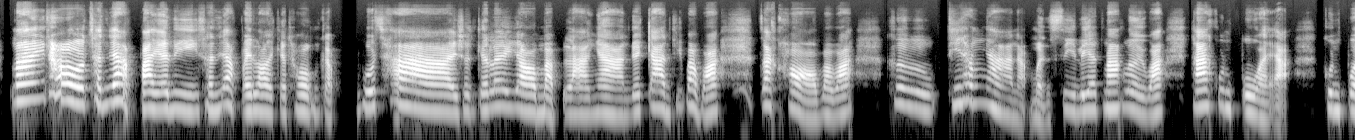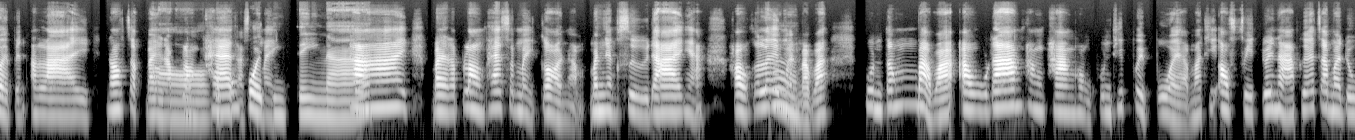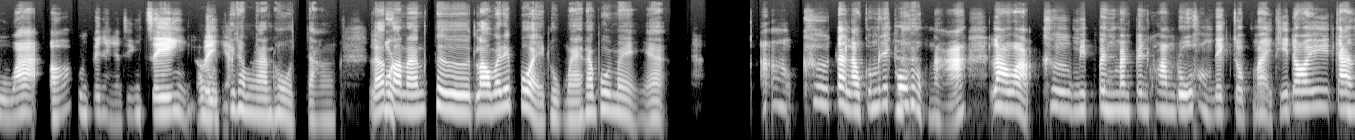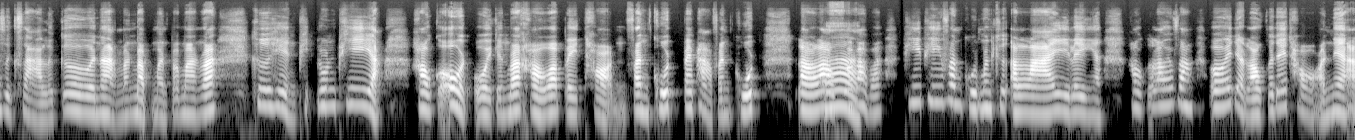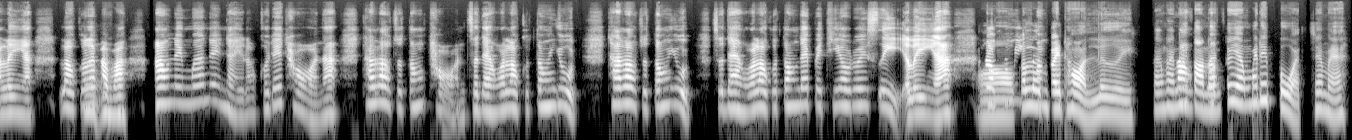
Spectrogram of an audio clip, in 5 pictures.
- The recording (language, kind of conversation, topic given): Thai, podcast, ถ้าคุณกลับเวลาได้ คุณอยากบอกอะไรกับตัวเองในตอนนั้น?
- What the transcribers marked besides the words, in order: other background noise; chuckle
